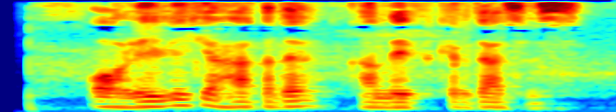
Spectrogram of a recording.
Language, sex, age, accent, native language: Uzbek, male, 19-29, Samarqand, Uzbek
